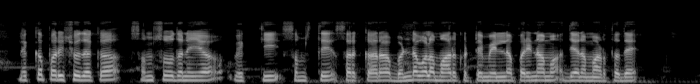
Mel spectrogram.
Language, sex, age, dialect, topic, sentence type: Kannada, male, 18-24, Coastal/Dakshin, banking, statement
